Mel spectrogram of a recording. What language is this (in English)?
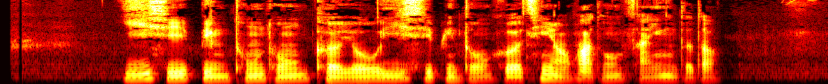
Chinese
